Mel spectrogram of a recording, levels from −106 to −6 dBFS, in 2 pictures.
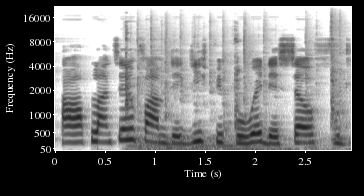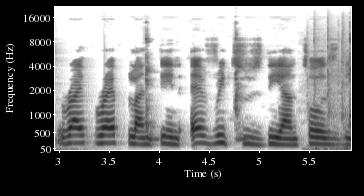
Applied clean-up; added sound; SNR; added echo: classical method log-MMSE.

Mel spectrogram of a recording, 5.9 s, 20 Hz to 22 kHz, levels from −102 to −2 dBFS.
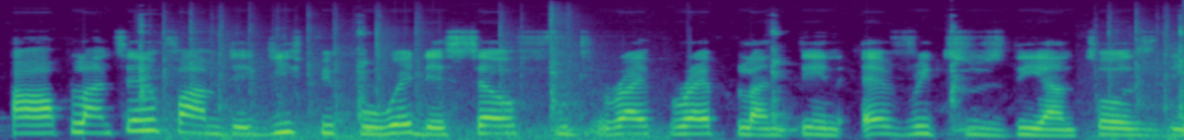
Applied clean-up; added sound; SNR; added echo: none; Computer keyboard + Clock; 14 dB; none.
